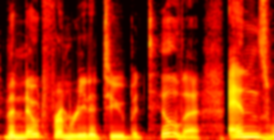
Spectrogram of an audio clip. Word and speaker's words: Bathilda: Fun fact about the audiobooks, Stephen Fry pronounces Bathilda Batilda. And is that the real pronunciation or is that a British thing? I keep thinking it was Bathilda. – Well, Jim Dale also pronounces it as Batilda. – Batilda. – Okay. – I always have read it to rhyme with Matilda, which is also spelled with an H. – Oh, Matilda's with an H? Okay. Mm-hmm. Then it probably is Batilda.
